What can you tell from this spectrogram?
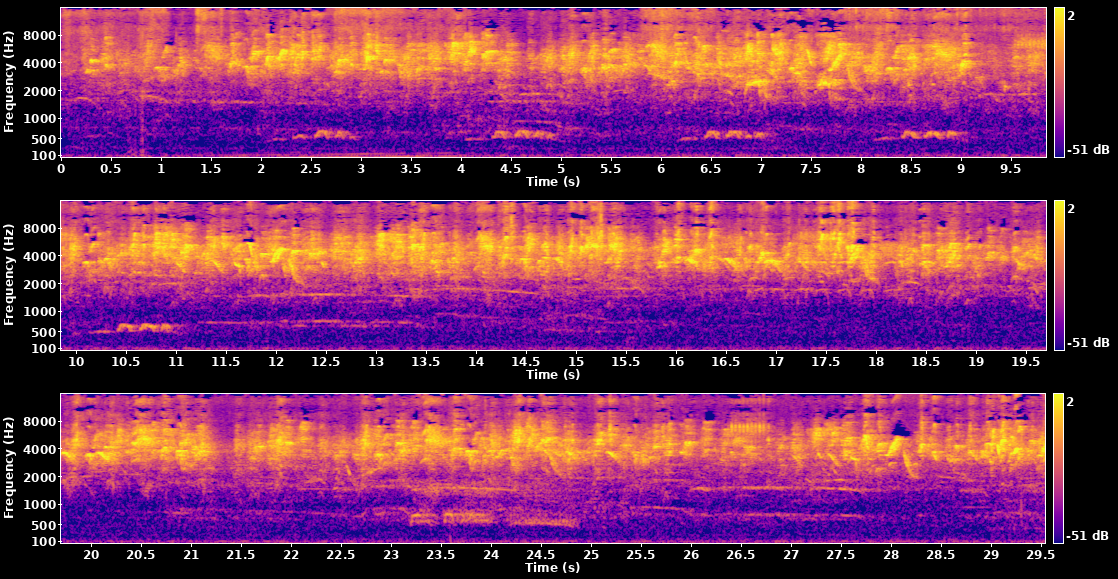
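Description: Evening chorus of many small birds chirping densely and without pause. A lower call repeats about every two seconds through the first third and comes back briefly near the end.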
